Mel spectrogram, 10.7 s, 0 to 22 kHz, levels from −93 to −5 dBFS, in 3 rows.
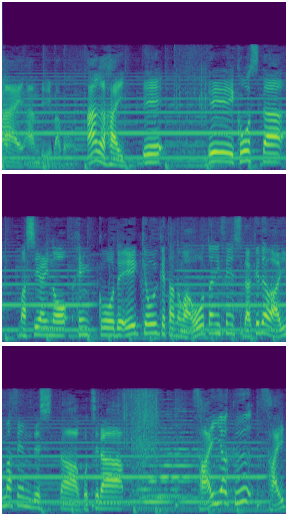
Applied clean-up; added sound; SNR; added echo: none; Wind instrument, woodwind instrument; 9 dB; none.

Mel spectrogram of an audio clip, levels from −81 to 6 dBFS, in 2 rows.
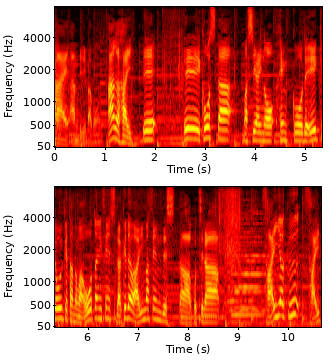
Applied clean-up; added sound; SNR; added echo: none; none; none; none.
